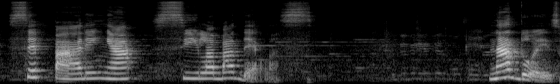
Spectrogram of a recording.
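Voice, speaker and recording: A woman's voice: high voice, bright, forceful tone. A woman teacher, patiently explaining homework exercises to children and using many diminutives.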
